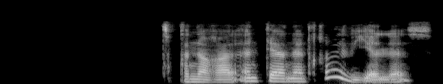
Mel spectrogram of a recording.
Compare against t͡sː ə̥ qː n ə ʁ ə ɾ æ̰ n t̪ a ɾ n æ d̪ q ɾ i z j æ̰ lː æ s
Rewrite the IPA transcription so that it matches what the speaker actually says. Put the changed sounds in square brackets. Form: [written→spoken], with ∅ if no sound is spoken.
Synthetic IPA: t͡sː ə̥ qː n ə ʁ ə ɾ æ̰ n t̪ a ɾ n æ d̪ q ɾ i [z→ð] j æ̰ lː æ s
